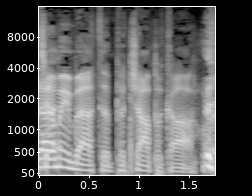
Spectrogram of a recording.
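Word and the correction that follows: PechaKucha: Pachakucha. – Pachakucha. – Yeah, I presented it. Did I say it right? – Yeah, you got it. – Pachakucha.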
